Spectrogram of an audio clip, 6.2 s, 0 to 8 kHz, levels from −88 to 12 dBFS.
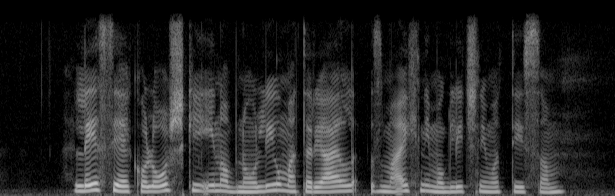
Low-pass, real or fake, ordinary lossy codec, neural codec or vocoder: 7.2 kHz; real; none; none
